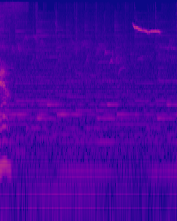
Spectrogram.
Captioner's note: birds chirp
